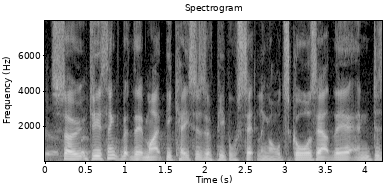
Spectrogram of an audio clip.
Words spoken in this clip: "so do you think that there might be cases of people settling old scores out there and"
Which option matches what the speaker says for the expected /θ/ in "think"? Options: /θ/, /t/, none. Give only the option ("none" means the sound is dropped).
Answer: /θ/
